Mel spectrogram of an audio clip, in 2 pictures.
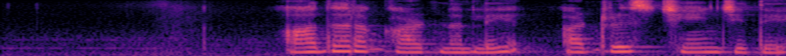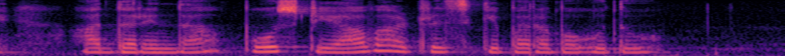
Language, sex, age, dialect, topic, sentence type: Kannada, female, 25-30, Coastal/Dakshin, banking, question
